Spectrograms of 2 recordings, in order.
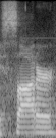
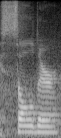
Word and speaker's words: solder: So apparently you can pronounce it either way. Americans say solder, British people say solder.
